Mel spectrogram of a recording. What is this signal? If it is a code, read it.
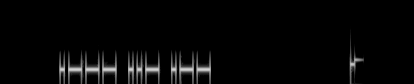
Morse code, heard as a keyed tone, about 28 wpm, 700 Hz. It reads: JUW
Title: Three Challenging Letter-Number Combinations 28wpm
